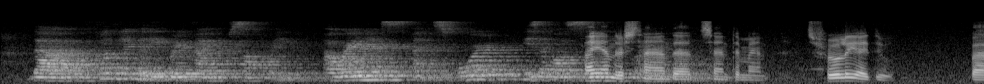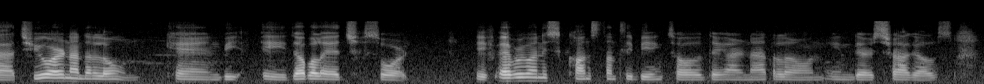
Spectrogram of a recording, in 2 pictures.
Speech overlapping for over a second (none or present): present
